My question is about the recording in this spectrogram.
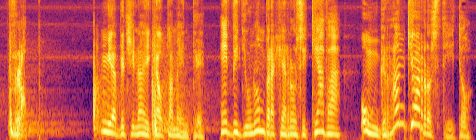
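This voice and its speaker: A man narrating a children's storybook in a theatrical way, with sound effects and drawn-out words. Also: a little high, noisy background. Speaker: storybook reader.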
